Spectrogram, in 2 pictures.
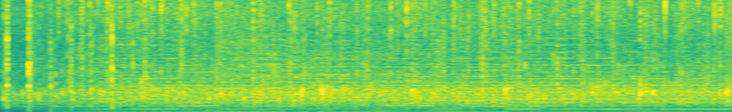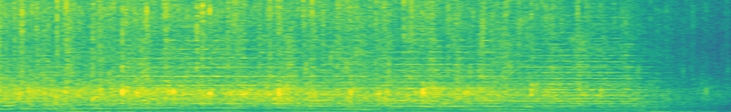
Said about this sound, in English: Yeah, I mean, I just clapped, but I will add some more applause. Thank you. Yeah, just one person clapping, I think, is actually worse than nobody clapping.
